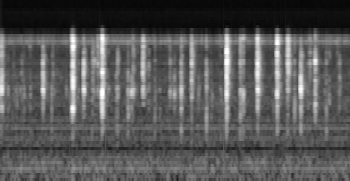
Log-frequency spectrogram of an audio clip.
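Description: A translucent green, hand-sized, hollow plastic game controller is held in the hands while fingertips click its buttons and tap its shell. Quick, dry, bright clicks and taps come at an uneven pace over a faint steady hiss, with some louder than others and no ring after each one.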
